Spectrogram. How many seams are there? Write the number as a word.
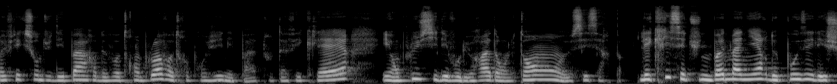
one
